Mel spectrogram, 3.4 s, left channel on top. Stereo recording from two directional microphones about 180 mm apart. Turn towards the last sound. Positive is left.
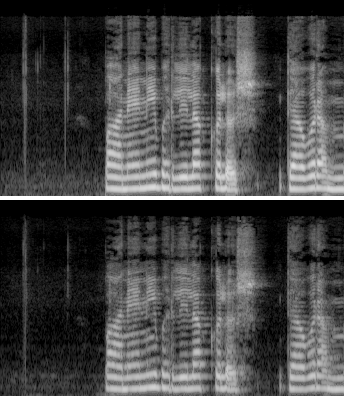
turn(degrees=35)  # may be behind; listen again after turning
